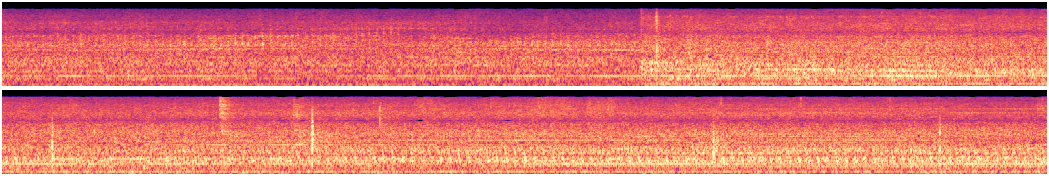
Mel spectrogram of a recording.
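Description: Compact track loader's diesel engine running steadily, growing louder about three seconds in as the machine comes closer carrying a concrete block. A few light clicks sound over it.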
